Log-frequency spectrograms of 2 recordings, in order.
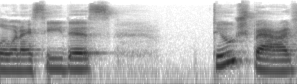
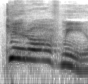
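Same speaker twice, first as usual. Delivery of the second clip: high, loud imitated bark; mocking the boyfriend's yell from ten feet away; angry yell; 8 semitones higher, 6 dB louder than usual. Boyfriend still yelling.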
